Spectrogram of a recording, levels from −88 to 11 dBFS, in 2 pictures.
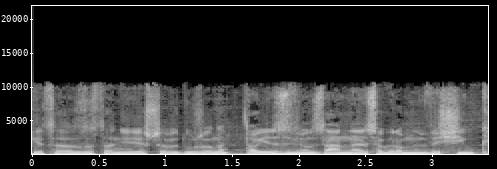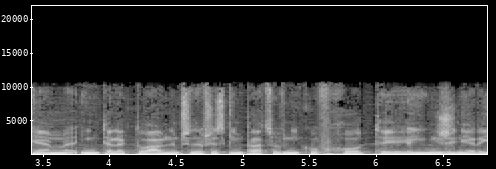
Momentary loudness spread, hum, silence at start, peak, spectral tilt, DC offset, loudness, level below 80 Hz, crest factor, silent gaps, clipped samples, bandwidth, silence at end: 3 LU; none; 0 s; 0 dBFS; -5.5 dB/octave; 1%; -8 LUFS; -20 dBFS; 6 dB; none; 1%; 11 kHz; 0 s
